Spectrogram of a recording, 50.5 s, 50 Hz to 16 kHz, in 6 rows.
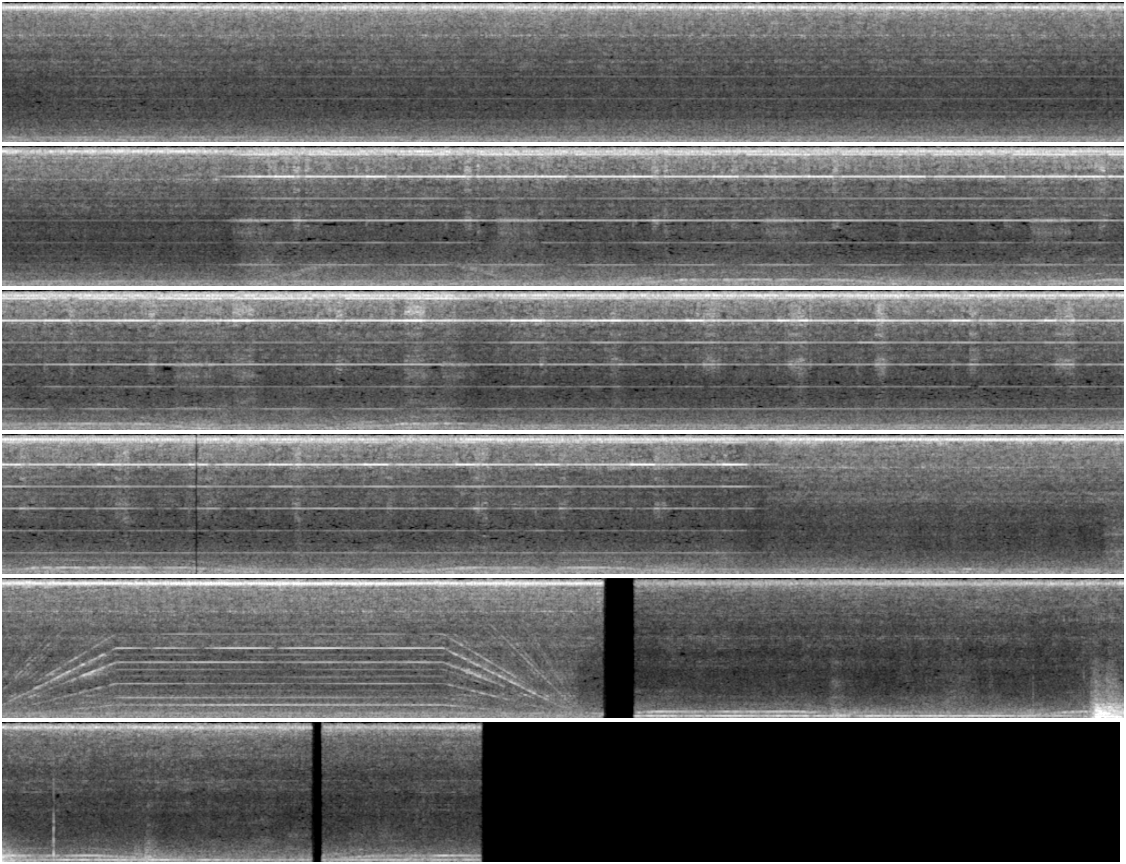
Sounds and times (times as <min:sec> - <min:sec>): Printer: 0:00.0 - 0:45.7.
